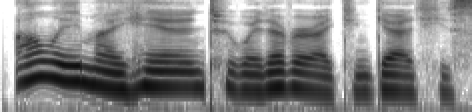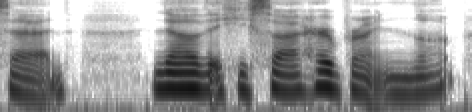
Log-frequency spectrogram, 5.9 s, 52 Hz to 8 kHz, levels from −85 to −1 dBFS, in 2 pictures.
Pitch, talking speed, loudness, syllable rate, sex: 150 Hz, 185 wpm, -15 LUFS, 4.0 syllables/s, female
